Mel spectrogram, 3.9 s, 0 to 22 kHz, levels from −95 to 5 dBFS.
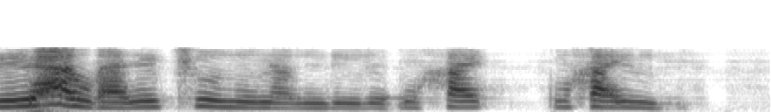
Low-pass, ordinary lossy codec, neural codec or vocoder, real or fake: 3.6 kHz; none; codec, 24 kHz, 1 kbps, SNAC; fake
